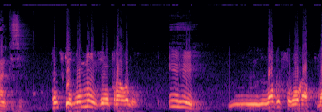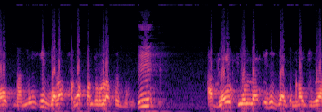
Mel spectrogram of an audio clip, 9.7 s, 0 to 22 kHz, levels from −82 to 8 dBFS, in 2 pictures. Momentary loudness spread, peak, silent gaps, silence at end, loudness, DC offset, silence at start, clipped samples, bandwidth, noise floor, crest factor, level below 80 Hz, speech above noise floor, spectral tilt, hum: 9 LU; -4 dBFS; none; 0 s; -16 LUFS; under 0.1%; 0 s; under 0.1%; 18 kHz; -50 dBFS; 10 dB; -52 dBFS; 35 dB; -6.5 dB/octave; none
